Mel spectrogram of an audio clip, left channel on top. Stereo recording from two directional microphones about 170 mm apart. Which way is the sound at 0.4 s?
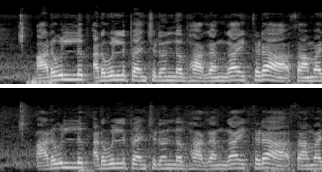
45° left (ahead or behind).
